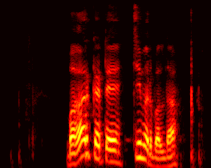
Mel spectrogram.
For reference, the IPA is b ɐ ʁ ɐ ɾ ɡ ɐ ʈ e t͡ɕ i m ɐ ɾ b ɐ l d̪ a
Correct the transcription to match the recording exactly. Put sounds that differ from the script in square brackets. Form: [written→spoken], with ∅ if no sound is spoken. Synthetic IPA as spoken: b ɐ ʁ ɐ ɾ [ɡ→k] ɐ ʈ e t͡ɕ i m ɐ ɾ b ɐ l d̪ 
